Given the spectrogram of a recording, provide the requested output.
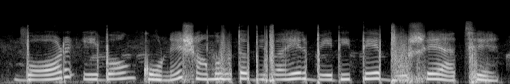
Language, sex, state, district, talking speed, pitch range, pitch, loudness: Bengali, female, West Bengal, Alipurduar, 95 wpm, 220-260 Hz, 235 Hz, -13 LUFS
